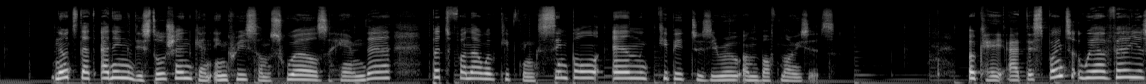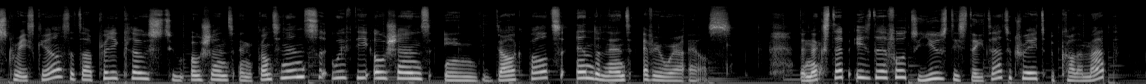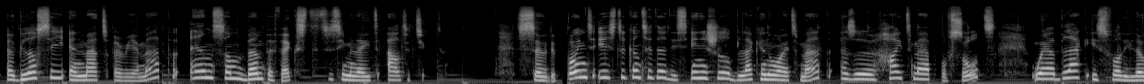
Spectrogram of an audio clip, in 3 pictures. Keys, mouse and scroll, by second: 1.2 click.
